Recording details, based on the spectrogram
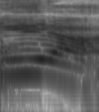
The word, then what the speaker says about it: ber: Und zwar, der Stadtname kommt ursprünglich aus dem Slawischen und besteht aus den beiden Wörtern Sumpf, das heißt Bär, und das Tier. – Nein. – So hast du es gerade ausgesprochen. – Bär, also B-E-R, wie Berlin.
